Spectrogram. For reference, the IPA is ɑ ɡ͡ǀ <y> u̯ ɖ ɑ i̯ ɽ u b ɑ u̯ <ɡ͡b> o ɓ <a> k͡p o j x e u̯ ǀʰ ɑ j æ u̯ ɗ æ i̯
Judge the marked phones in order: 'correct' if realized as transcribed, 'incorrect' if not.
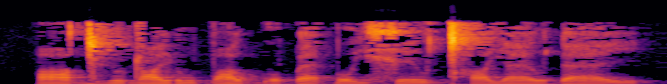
correct, correct, incorrect

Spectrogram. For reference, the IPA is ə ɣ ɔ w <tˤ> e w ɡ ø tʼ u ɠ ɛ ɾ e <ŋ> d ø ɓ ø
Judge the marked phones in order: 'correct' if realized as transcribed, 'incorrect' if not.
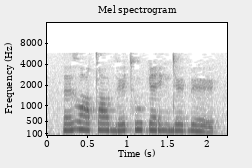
correct, correct

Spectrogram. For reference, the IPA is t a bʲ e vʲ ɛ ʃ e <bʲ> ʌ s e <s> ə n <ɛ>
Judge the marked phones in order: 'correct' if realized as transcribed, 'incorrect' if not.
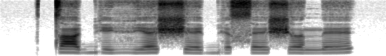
correct, incorrect, incorrect

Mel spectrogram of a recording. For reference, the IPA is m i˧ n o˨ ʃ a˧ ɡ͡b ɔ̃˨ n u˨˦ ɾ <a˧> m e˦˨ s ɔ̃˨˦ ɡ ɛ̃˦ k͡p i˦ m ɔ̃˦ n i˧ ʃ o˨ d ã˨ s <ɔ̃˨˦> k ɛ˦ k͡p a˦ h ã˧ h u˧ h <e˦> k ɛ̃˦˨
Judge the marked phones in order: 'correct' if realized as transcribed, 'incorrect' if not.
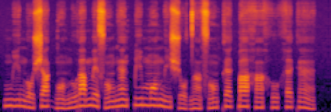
incorrect, correct, incorrect

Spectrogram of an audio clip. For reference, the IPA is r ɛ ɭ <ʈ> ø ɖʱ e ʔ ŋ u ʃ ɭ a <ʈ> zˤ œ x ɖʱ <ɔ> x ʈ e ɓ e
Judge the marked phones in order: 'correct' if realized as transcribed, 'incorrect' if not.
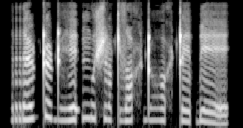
correct, correct, correct

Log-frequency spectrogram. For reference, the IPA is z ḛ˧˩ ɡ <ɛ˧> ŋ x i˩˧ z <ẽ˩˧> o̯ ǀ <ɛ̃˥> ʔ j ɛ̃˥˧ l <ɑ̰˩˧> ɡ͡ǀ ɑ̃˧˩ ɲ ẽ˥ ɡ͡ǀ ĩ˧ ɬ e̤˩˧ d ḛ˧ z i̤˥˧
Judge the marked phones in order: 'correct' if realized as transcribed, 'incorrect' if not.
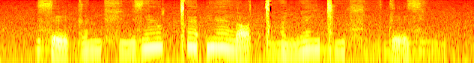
correct, incorrect, correct, correct

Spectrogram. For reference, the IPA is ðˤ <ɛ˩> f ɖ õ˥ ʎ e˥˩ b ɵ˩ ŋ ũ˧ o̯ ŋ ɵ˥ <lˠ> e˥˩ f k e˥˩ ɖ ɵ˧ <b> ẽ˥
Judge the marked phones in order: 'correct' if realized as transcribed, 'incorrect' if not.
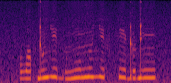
incorrect, incorrect, incorrect

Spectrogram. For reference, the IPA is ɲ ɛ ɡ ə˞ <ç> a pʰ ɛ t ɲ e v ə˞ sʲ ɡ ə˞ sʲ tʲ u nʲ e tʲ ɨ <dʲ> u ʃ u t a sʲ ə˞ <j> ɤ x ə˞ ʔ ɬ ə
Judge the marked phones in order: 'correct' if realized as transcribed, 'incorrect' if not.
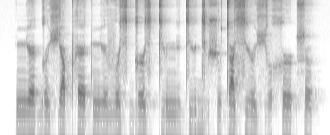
correct, correct, incorrect

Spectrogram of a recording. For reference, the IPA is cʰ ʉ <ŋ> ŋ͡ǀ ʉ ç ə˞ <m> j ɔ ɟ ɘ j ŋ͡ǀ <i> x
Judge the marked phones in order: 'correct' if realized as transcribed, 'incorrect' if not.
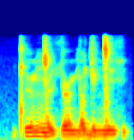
incorrect, correct, correct

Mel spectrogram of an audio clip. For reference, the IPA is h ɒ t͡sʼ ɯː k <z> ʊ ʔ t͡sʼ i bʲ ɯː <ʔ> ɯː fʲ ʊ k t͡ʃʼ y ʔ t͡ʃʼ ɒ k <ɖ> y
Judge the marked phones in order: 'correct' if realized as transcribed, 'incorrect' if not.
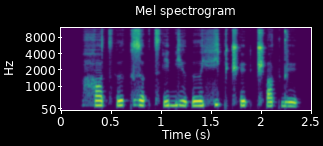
correct, correct, correct

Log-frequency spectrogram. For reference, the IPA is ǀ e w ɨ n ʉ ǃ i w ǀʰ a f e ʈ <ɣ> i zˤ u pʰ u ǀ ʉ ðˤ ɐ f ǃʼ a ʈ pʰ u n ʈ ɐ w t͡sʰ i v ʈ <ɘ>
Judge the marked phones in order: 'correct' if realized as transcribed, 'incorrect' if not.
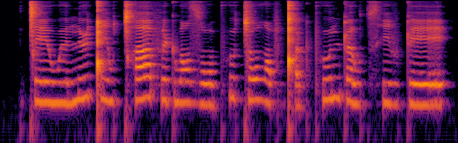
incorrect, incorrect

